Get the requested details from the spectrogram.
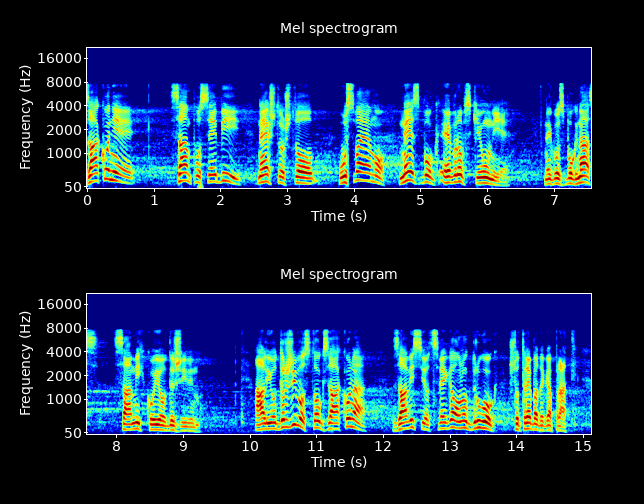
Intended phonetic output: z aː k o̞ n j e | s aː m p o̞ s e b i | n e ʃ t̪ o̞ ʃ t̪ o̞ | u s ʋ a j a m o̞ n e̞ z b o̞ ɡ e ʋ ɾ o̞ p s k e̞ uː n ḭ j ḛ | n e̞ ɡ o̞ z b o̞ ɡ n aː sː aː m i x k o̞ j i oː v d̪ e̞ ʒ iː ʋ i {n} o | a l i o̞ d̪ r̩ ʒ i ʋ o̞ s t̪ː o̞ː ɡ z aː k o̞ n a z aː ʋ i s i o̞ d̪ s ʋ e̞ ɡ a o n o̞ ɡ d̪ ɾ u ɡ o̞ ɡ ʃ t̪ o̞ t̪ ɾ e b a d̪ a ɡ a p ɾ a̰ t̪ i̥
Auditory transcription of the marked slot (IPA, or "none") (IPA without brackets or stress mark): m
